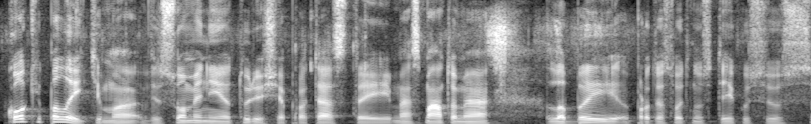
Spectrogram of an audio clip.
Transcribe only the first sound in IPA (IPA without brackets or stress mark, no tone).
k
